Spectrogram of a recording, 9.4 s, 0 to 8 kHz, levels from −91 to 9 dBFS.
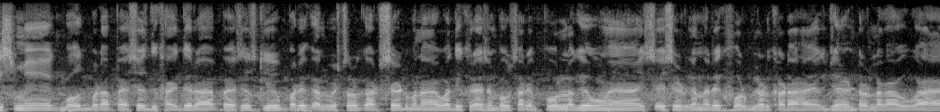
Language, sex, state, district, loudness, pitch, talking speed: Hindi, male, Bihar, West Champaran, -15 LUFS, 115 Hz, 275 wpm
